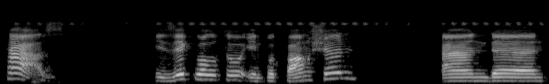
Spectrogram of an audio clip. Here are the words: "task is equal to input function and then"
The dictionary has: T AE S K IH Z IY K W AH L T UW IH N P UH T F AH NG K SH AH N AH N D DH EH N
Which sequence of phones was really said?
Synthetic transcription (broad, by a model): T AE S IH Z IY K W AH L T UW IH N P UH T F AH NG K SH AH N AH N D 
